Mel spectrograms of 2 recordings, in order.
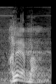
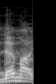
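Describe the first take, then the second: First: The word starts with an h sound before r. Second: The word starts directly with an r sound. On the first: "정확한 단어는 흐레마입니다" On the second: "묵음이 돼가지고 발음을 하지 않기 때문에 레마 이렇게 하는데"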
